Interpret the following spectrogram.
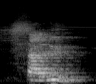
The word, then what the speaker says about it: salut: Salut, salut. Le T n'est pas prononcé. Salut in English means hi, hi but informal. And in French, the T is not sound.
